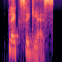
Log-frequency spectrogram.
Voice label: "Plexiglas", Indian; Dictionary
